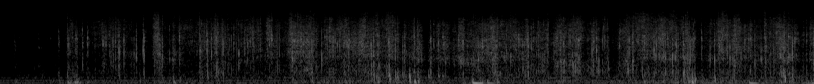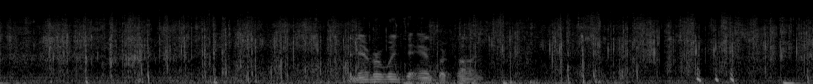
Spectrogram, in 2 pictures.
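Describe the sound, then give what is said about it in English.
Continuous crinkling and crumpling of a paper letter, loud and sustained with sharp crackles throughout; a man briefly speaks near the end over the rustling. “I think you've crumpled it enough.”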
